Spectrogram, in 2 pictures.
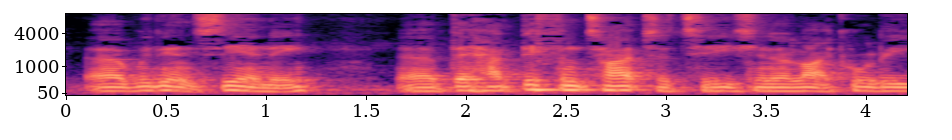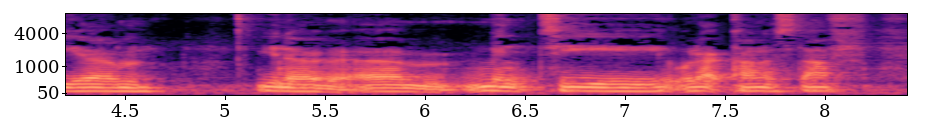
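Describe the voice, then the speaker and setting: In a room with audible echo, a man with a fairly low pitch and a dark, mellow tone speaks with fairly even intonation. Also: moderate pace. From Nigeria. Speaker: travel presenter. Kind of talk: travel vlog talk to camera.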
